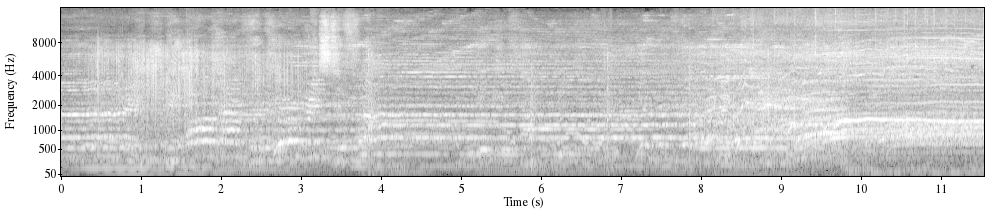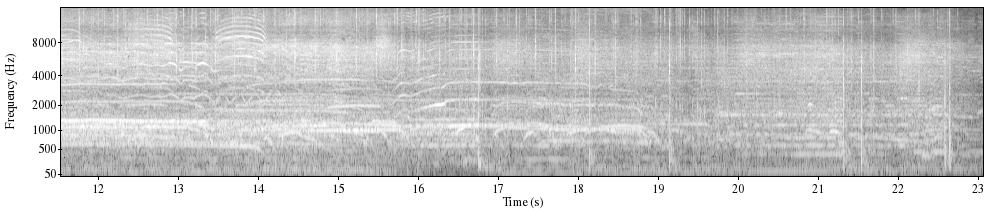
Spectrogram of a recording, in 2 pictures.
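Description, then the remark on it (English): A large crowd cheers and shouts excitedly as Tinker Bell flies during the Happily Ever After fireworks show: a swelling roar of many voices with high-pitched screams rising over it, sustained throughout, with scattered pops and bangs from fireworks beginning. “But you could say that the crowd was excited to hear Tink fly.”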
